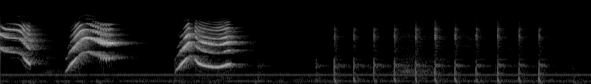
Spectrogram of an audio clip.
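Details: Indoor pet parrot repeating mummy: three loud, rasping, harmonic syllables rising then sliding down, followed by a steady series of quick dry clicks about every quarter second over a low hum.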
